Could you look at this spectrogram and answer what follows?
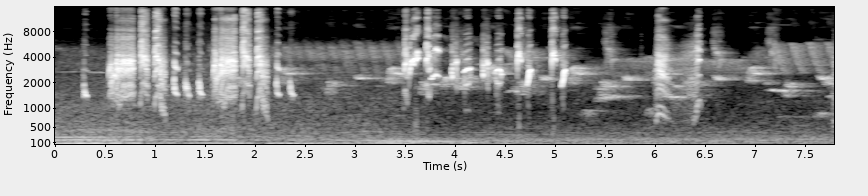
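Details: Long-tailed shrike song used to lure other shrikes into singing: a cluster of loud harsh notes, then softer, scattered twittering chirps and thin whistles.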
